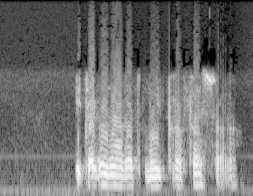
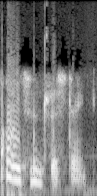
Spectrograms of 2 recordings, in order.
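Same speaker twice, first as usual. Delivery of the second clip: high-pitched "Oh", then dismissive politeness; wry, sarcastic; 9 semitones higher, faster than usual. Shown as a demonstration. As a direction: feign interest to put off the conversation. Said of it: "bardzo często mówione z przekąsem".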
